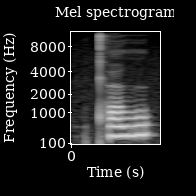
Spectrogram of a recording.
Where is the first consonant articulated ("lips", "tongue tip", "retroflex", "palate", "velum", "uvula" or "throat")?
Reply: uvula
